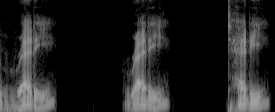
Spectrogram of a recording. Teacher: that d in there is a flick of the tongue and it's touching the same spot that this this one does · But that's why I call it RDL, because we do that also with D in English. When we say ready, ready, teddy, right? That D in there is a flick of the tongue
